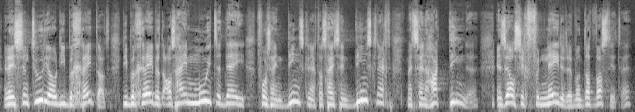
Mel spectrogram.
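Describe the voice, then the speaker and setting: A man's voice: high-pitched, expressive, moderate pace, hardly any pauses, fairly bright tone. A man preaching a sermon in church, pressing his points with emphatic, repeated phrases. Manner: builds to emphatic, repetitive exhortation.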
